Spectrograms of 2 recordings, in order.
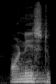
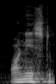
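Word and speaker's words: honest: অনেস্ট ম্যান। এখানে H silent রয়েছে। উচ্চারণটা কোথা থেকে হচ্ছে? এখান থেকে। অনেস্ট ম্যান।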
